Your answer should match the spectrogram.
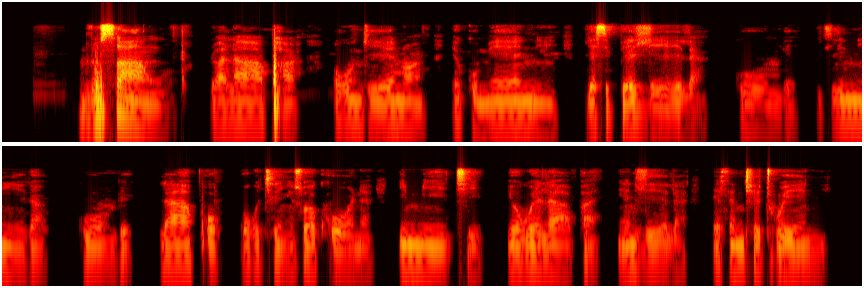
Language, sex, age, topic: North Ndebele, male, 25-35, health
